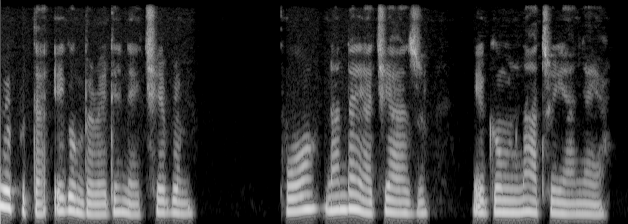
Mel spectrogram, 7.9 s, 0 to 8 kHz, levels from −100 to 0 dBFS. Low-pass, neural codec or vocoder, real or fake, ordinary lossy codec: 7.2 kHz; none; real; none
